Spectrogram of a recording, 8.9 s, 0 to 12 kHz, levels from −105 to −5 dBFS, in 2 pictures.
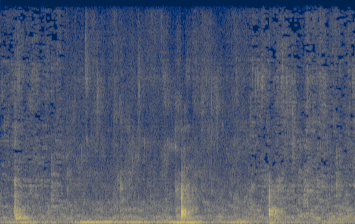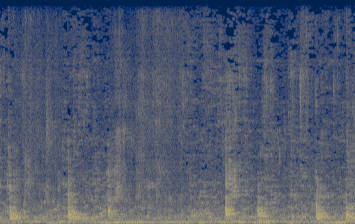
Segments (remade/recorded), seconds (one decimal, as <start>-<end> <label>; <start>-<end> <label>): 0.0-0.8 recorded; 0.8-3.1 remade; 3.1-4.6 recorded; 4.6-5.2 remade; 5.2-5.8 recorded; 5.8-6.7 remade; 6.7-8.9 recorded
